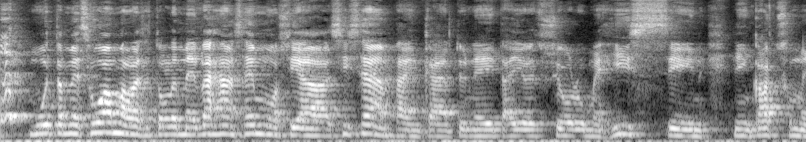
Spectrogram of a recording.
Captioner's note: laughs; speaks in Finnish language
